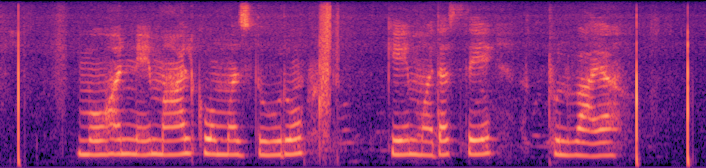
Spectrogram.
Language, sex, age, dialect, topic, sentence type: Hindi, female, 18-24, Garhwali, banking, statement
